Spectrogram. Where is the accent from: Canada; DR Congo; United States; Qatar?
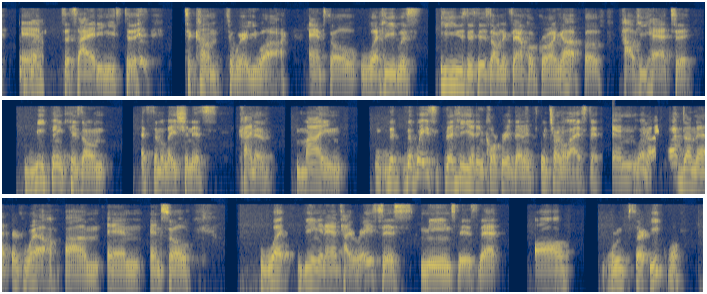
United States; Toledo, Ohio; And what I grew up in, well, I'm from Toledo.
